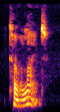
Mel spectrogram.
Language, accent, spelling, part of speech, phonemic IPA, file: English, Southern England, coalite, verb, /ˌkəʊ.əˈlaɪt/, LL-Q1860 (eng)-coalite.wav
- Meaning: 1. To cause to unite or coalesce 2. To unite or coalesce 3. To form a political coalition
